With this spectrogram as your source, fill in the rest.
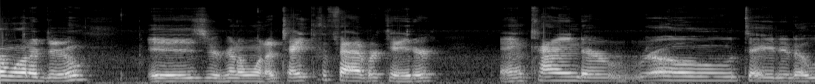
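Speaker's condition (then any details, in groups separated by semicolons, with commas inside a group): Cerebral palsy, mild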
